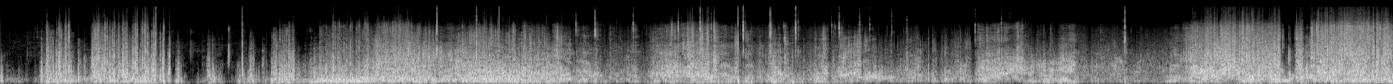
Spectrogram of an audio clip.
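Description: Strong wind roars and buffets against the microphone outdoors, rising and falling in gusts.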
